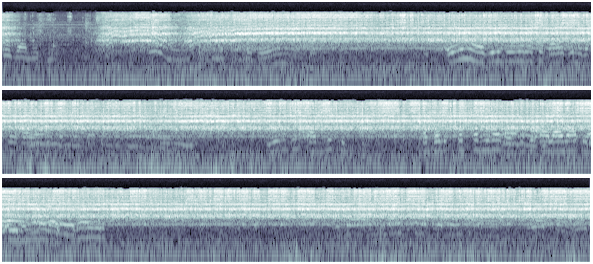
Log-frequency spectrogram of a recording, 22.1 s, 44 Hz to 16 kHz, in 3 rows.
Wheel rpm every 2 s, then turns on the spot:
40, 150, 160, 160, 160, 160, 160, 160, 160, 160, 160.
none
